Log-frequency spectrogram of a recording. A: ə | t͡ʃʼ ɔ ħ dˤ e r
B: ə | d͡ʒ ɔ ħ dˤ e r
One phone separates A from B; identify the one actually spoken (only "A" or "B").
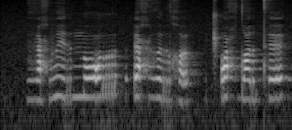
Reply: A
